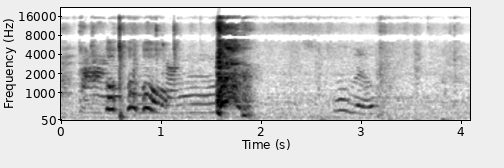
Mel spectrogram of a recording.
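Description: A person coughs once, loudly, about a second and a half in, amid short voice sounds that carry no words.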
